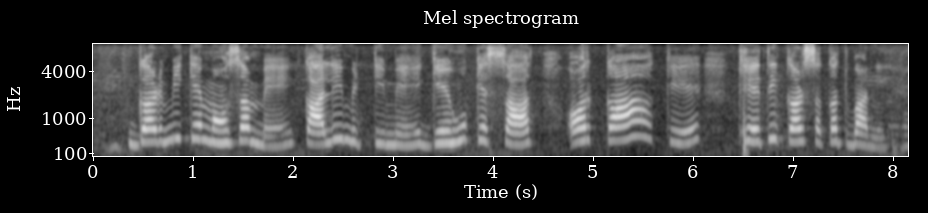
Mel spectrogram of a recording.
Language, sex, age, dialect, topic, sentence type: Bhojpuri, female, 18-24, Western, agriculture, question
